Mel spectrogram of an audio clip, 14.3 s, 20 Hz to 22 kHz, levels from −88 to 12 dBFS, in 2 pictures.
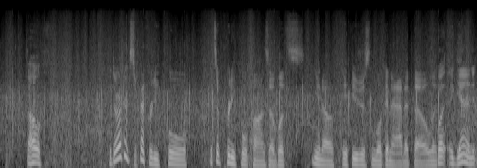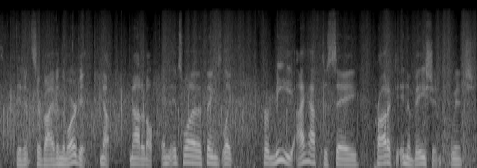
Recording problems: crowd noise; noticeable; throughout; 10 dB below the speech

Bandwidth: 17 kHz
